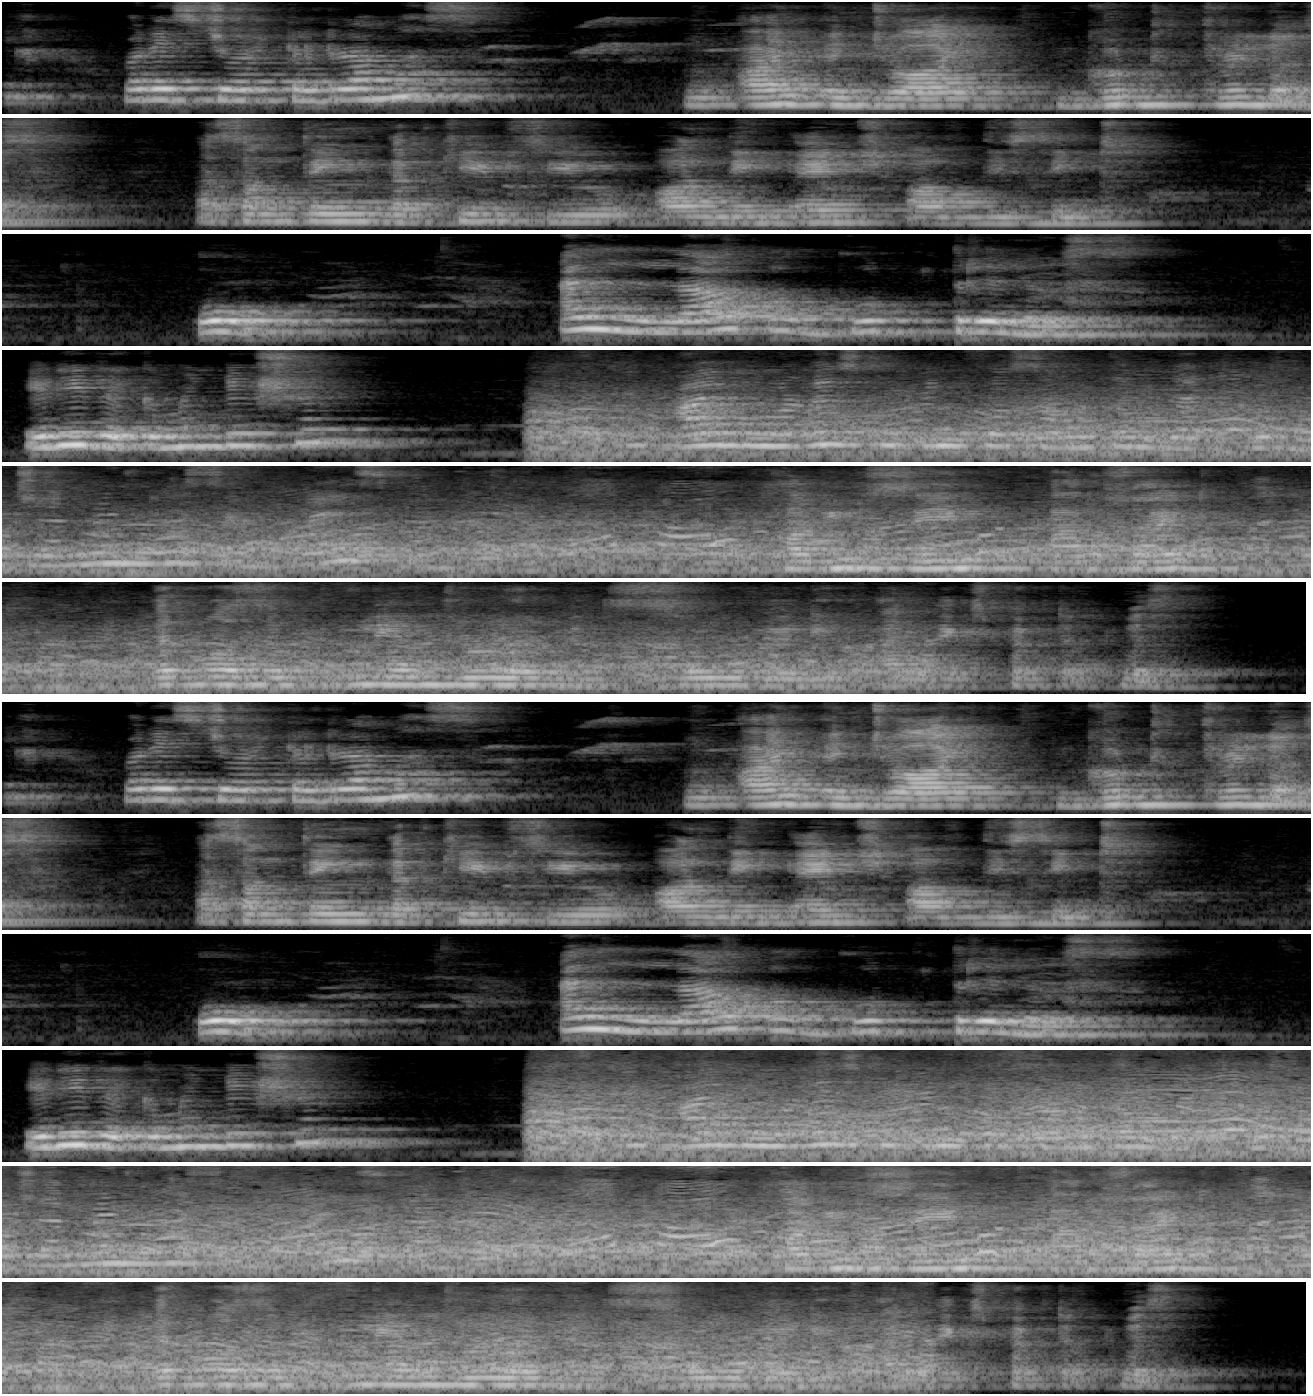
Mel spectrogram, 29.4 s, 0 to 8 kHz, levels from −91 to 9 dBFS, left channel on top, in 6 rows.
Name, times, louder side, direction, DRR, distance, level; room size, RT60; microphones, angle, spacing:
voice 1, 0.0-2.4 2.6-2.8 10.6-11.2 11.9-14.3 14.8-16.3 17.2-21.5, equal, 5° left, 0.6 m, -22 dB
voice 2, 2.6-5.2 5.6-9.2 22.4-24.4 25.1-29.0, right 1 dB, 20° right, 1.4 m, -25 dB
sound 1, 16.7-28.0, right 6 dB, 60° right, 0.4 m, -25 dB
16.5 x 14.0 x 2.9 m
head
